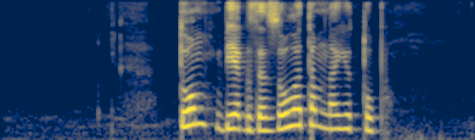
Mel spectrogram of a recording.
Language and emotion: Russian, positive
